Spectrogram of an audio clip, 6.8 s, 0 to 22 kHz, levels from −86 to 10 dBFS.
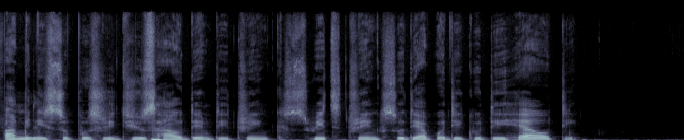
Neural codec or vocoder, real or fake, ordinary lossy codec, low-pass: none; real; none; none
